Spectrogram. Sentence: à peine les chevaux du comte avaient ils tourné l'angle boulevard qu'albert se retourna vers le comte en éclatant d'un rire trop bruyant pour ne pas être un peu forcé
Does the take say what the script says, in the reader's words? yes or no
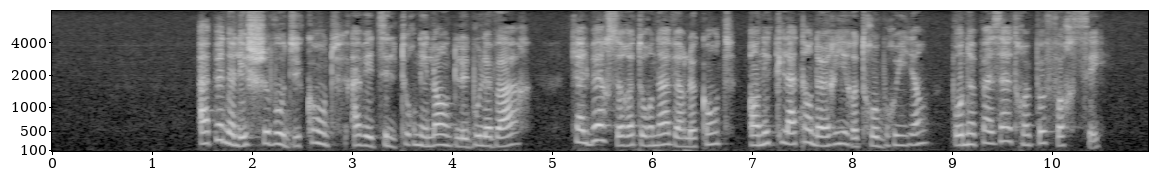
yes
